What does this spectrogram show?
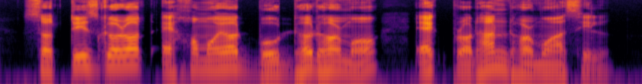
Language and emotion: Assamese, neutral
